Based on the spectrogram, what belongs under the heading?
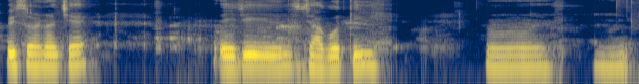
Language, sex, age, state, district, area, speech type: Goan Konkani, female, 45-60, Goa, Murmgao, urban, spontaneous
